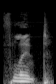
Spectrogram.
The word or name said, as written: flint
